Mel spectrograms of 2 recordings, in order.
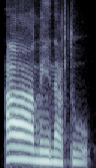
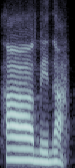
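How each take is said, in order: First: The name ends with an added -tu syllable. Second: The name ends in a plain vowel. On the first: The grammatical case ending is shown. "I'm pronouncing the last sign also" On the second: The word is said in its pausal form. "You'll say Amina"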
